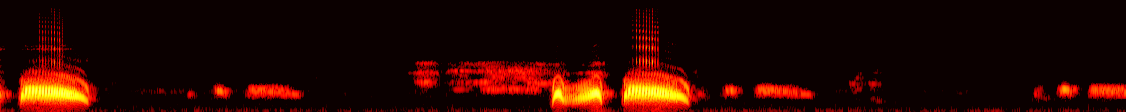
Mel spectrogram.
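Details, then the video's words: A sweet-voiced spotted dove calling with two endings: loud, rich coos at the start, then a paired burst of hooked coos midway, separated by soft faint notes and silence. "cu gay thúc bổi nhanh về cội nhất, gáy gọi hai hậu giọng hay"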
